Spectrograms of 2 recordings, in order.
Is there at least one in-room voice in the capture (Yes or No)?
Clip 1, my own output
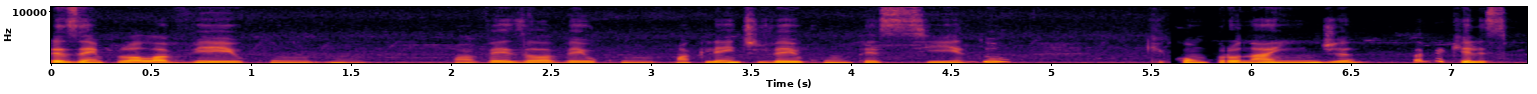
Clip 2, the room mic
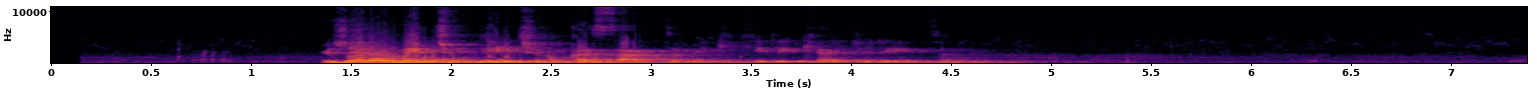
Yes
